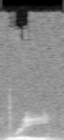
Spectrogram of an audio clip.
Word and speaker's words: Ruighe: hence the name uh also the pronunciation re it's spelled r-u-i-g-h-e region um because gallic likes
